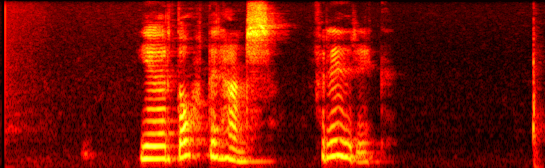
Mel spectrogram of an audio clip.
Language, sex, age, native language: Icelandic, female, 60-69, Icelandic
